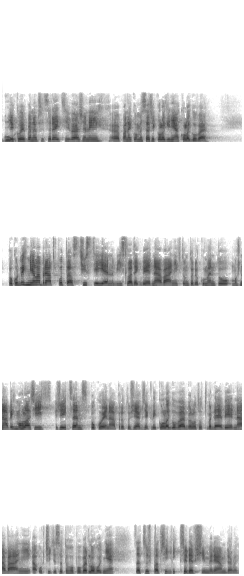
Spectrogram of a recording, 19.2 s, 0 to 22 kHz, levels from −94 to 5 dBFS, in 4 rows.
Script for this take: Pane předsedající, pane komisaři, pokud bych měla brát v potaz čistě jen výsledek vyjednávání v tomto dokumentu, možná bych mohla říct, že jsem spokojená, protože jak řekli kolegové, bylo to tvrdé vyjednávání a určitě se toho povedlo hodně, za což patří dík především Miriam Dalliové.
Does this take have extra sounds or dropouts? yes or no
yes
